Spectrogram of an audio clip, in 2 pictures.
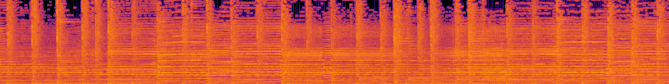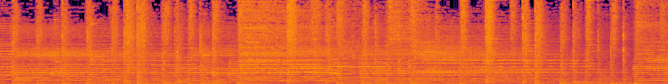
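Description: Band music composed to accompany a polar bear scene from a book: a dense, continuous arrangement with a heavy low end and quick, regular rhythmic accents, played fairly loud throughout with no voices.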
